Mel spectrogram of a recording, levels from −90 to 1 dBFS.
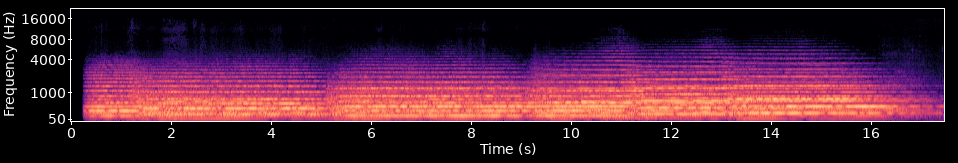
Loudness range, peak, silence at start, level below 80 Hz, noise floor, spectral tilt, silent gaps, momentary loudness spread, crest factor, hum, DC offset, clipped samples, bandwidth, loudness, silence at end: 3 LU; -2 dBFS; 0.25 s; -38 dBFS; -35 dBFS; -9.5 dB/octave; none; 5 LU; 12 dB; none; under 0.1%; under 0.1%; 6.4 kHz; -14 LUFS; 0 s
